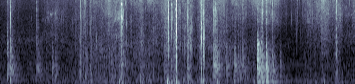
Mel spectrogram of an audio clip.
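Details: Irregular thuds, footsteps and crackling handling noise come from close by, with no animal calls.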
